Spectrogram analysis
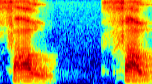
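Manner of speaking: ഫൗ said fow, with an f, not v; German letter name fau. Shown as a demonstration. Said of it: "വി എന്ന് നമ്മൾ എഴുതിയാൽ അത് വായിക്കുക".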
